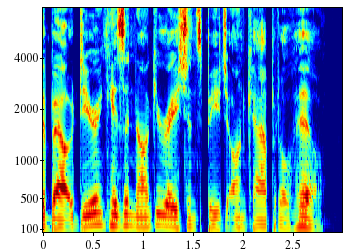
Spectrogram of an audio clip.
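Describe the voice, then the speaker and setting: A man in an unremarkable speaking voice at a fairly quick pace, with ordinary pitch variation, in a very clean recording with a silent background and a dry, close sound with no echo. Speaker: news reporter. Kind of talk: TV news reporter stand-ups and packages.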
